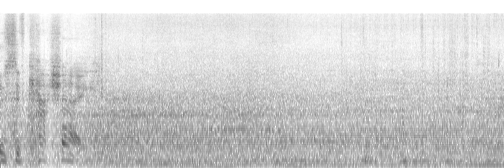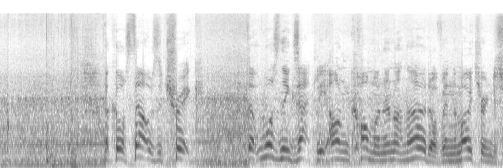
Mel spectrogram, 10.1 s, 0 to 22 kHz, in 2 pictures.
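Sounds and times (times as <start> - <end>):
car engine cruising drone: 0.0 - 9.7
road and wind noise: 0.0 - 10.0.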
